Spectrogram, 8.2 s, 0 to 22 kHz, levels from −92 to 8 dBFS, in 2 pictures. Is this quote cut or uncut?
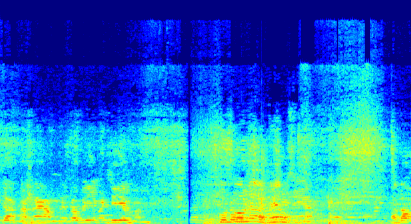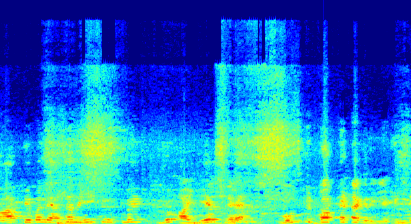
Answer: cut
